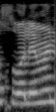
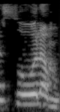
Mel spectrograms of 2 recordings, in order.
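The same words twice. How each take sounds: First: सोलेमन ending on a sounded N; mispronounced solemn, 'so-le-man'; wrong pronunciation. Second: सोलम ending on M; silent N. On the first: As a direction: say सोलेमन in three syllables, N heard. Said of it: "सोलेमन नहीं बोलेंगे". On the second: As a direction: say सोलम slowly, no N at the end. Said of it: "इसको क्या बोलेंगे?". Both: Shown as a demonstration.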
